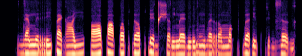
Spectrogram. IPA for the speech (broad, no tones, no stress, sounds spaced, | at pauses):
d æ m ɪ r i p æ ɡ ʕ i | ɒ p ɑ p ʌ p ɗ ʌ p ɗ ɪ d ʃ ʌ d m ɛ ɡ ŋ ɡ u m b ɜ r ɔ m ɔ k ɓ ɜ ɗ i p k ɪ ɡ z ə ɡ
